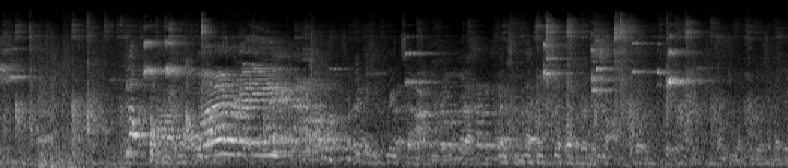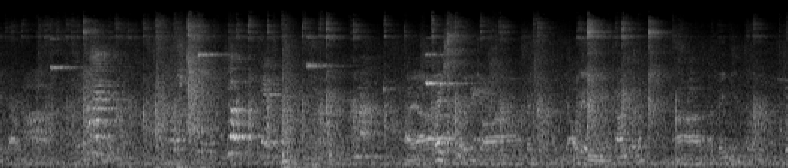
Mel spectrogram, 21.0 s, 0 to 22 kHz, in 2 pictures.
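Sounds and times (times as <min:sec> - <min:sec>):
people talking: 0:01.7 - 0:08.8, 0:09.5 - 0:21.0.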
